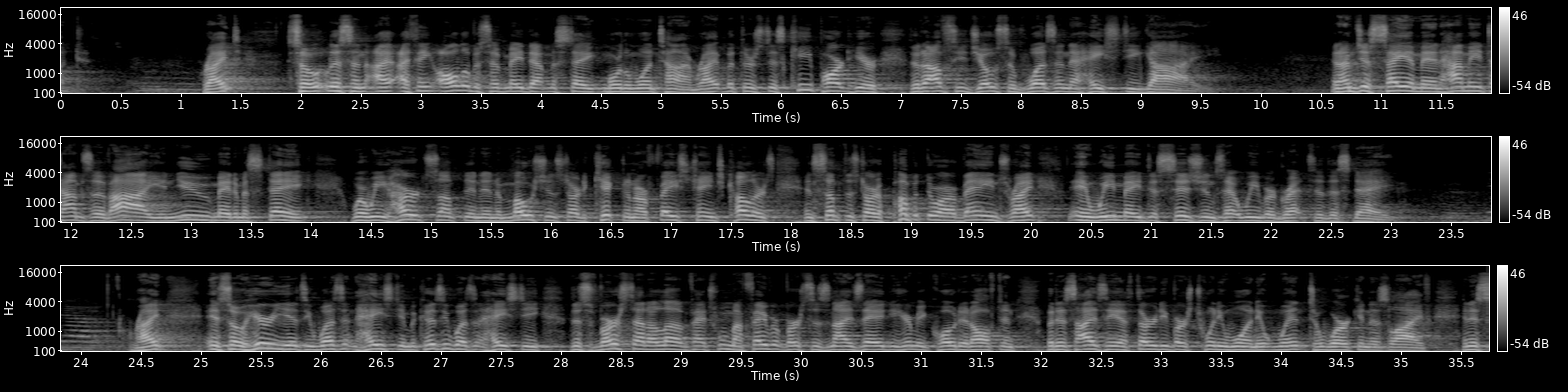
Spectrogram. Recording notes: was recorded on Sunday, December 13, 2020, during service at The Anchor Church in Rockport, Maine.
